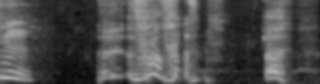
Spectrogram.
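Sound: throat clearing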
